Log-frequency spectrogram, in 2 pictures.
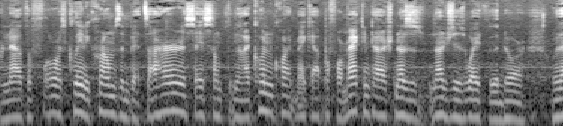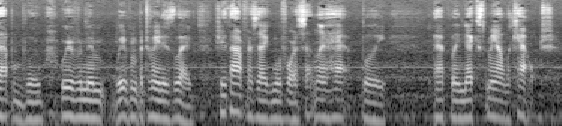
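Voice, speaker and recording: A man's voice: fairly low pitch, fairly even intonation, moderate pace. A man reading a story aloud in an informal amateur way, sometimes stumbling over words and repeating them. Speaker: fan fiction reader and host. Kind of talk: amateur read-aloud of a story with casual asides. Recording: noisy amateur home recording.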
